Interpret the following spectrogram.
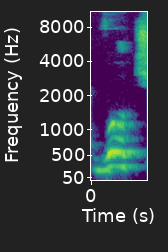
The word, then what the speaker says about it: वृक्ष: लेकिन जैसे ही हम व के साथ में री की मात्रा लगाएंगे तो उसका उच्चारण पूरी तरह से बदल जाएगा। उच्चारण क्या हो जाएगा? वृक्ष वृक्ष। ये किस वजह से हुआ? क्योंकि हमने री की मात्रा व के नीचे लगाई।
